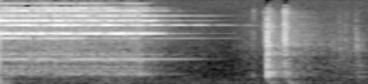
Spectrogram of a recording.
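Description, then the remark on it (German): An old telephone bell rings with a bright, metallic trill that fades out, followed by a short clatter; no one speaks. “Slaters Diener rief eben an.”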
